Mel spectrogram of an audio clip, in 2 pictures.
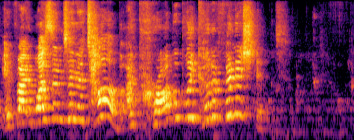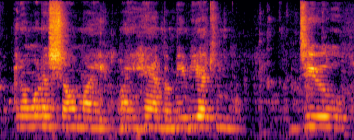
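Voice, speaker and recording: A woman's voice: high-pitched, a bit bright, recorded from a distance. A woman streamer in a bubble-bath tub, chatting in a giggly, rambling way. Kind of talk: casual live-stream chat. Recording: echoey bathroom, voice away from the mic.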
